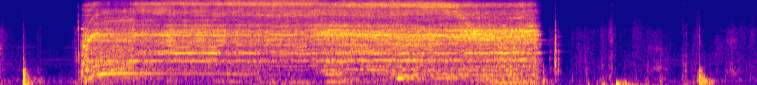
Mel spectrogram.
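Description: DeWalt cordless circular saw cutting a two-by board to length. It starts about a second and a half in, runs for about nine seconds through the wood, then stops suddenly.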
